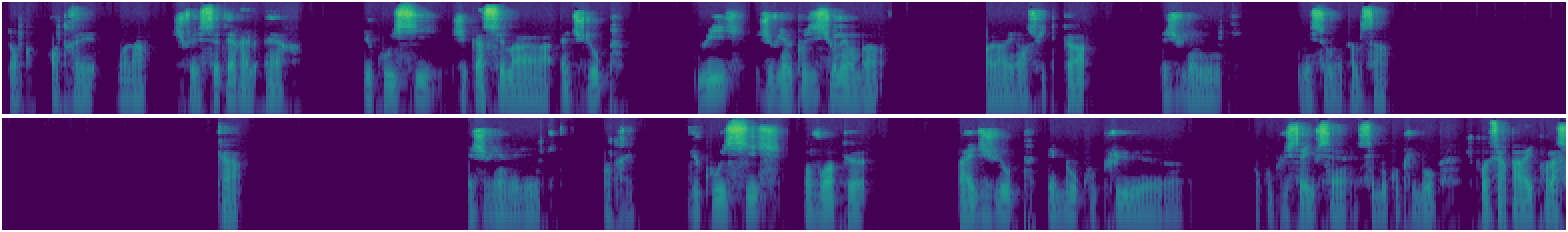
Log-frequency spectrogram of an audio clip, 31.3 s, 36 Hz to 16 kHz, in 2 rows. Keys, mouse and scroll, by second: 0.6 Return, 2.4 ctrl+r, 3.5 Return, 5.9-7.5 drag, 8.9 click, 10.4 k, 11.6 click, 13.2 click, 14.2 Return, 15.6 middle click, 16.4-19.0 middle drag, 17.6 k, 19.0-21.1 drag, 21.1 Return, 21.5 middle click, 21.6 middle click, 22.3 middle click, 22.4 Tab, 23.3 middle click, 31.0 middle click.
